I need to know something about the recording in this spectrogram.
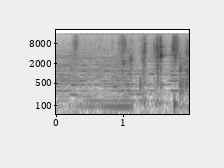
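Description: Soft background music with steady held notes. Faint light clicks of handled trading cards come in the second half.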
